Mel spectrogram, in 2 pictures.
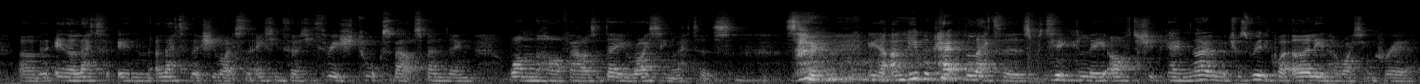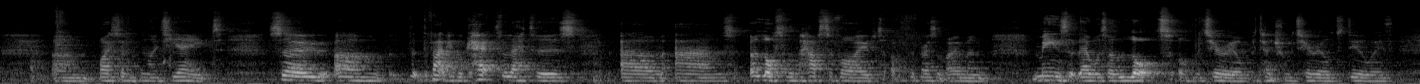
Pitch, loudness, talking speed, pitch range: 170 Hz, -32 LUFS, 180 wpm, 160-185 Hz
